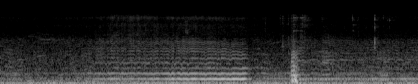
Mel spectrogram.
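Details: A single honey bee hovers near the hive entrance, its steady buzz swelling for over a second, then a sharp whoosh of another passing bee, all over the colony's low hum; recorded on a fisheye spy camera.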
